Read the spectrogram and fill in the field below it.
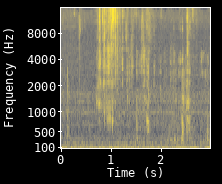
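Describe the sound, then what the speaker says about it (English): Close, quiet crunching bites into a quesadilla dipped in Chipotle adobo ranch sauce, several crisp bites followed by chewing. "we're gonna dip our quesadilla in the adobo ranch and try"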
